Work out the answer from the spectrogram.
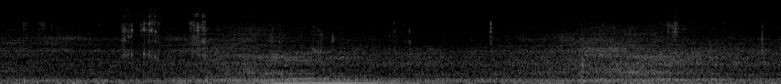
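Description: Crunching and chewing of a mouthful of raw salad (lettuce, cucumber, tomato) taken off a plastic fork, with a few sharp crisp clicks in the first two seconds and again near the end. A steady low rumble runs underneath, swelling for about a second midway.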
